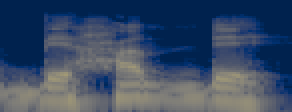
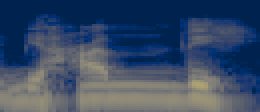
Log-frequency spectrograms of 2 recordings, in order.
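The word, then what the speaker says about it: بحمده: ربی الاعلی، اعلی اعلی وبحمدہ، وبحمدہ، حمدے بھی نہیں پڑھنا، اکثر ہمارے پنجابی لہجے میں حتیٰ کہ اردو جاننے والے بھی اس کو کیا پڑھتے ہیں بحمدے، بے حمدے، یہ صحیح نہیں ہے بلکہ بحمدی، بحمدی۔ اب دونوں ذکر کو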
